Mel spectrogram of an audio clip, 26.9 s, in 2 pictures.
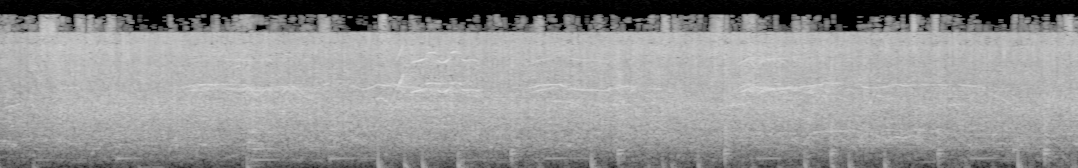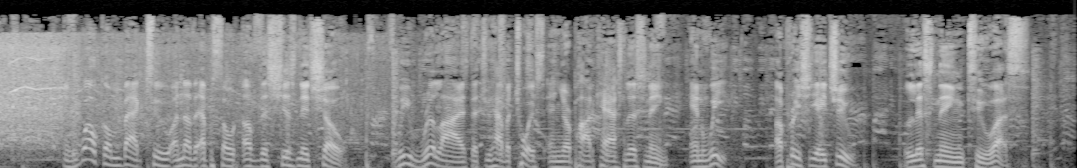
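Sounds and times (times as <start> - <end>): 
crowd applauding: 0.0 - 20.2
speech: 14.6 - 26.4.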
